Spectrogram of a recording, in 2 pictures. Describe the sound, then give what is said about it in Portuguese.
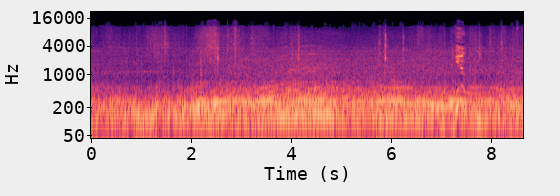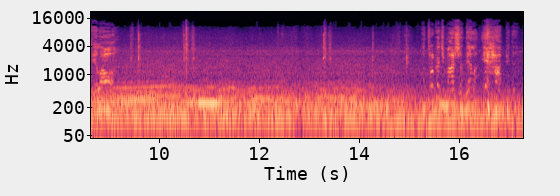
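A BMW 540 car engine hums steadily at a low pitch, rising gently as the car accelerates through a curve with Sport mode switched on, with a person talking over the constant engine drone. “E aqui, ó, tô pondo no Sport DC fazendo aqui a curva, aí. É aqui que faz a diferença você ter um Sport DC ligado. 540 BMW.”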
